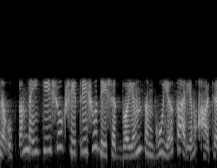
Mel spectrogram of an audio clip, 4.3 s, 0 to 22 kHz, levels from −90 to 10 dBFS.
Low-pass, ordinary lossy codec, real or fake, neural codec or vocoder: 3.6 kHz; Opus, 32 kbps; real; none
